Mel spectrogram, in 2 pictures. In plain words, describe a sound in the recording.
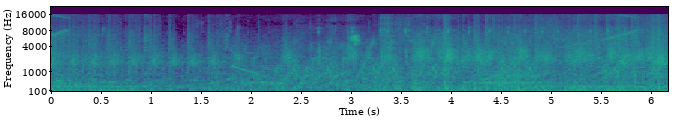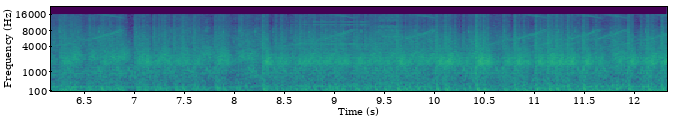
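Game spell effects crackle and chime in rapid bursts.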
